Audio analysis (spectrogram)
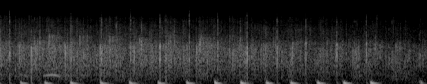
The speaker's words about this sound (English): And what about this theater? How awesome is this? Can we thank them, give them a round of applause as well?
